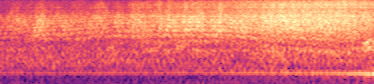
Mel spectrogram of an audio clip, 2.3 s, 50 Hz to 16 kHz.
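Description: Electric motor and four-blade propeller of a 1600 mm FlightLine Spitfire Mk.IX RC model running at speed in a low pass. It is a steady whine that grows louder as the plane closes in, and its pitch starts to drop near the end as it goes by.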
